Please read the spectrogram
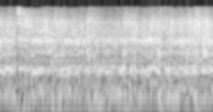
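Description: Rock band playing live: electric guitar, bass guitar and drum kit, loud and steady.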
